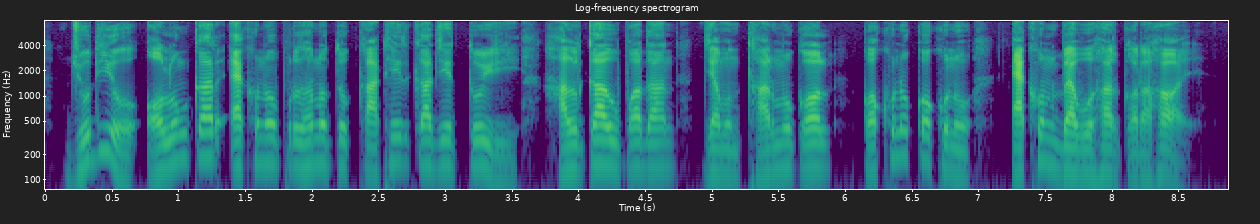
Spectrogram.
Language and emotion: Bengali, neutral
